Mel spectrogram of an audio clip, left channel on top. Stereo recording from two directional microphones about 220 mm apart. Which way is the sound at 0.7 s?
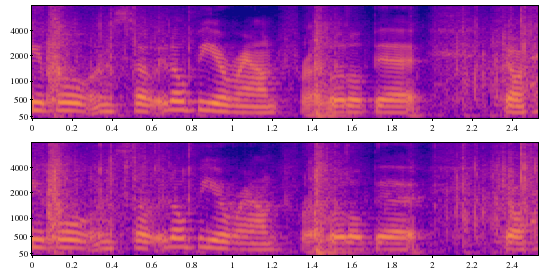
40° left (ahead or behind).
